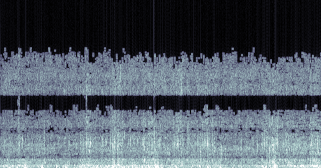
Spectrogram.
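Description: Wind buffeting the microphone over bicycle tyres rolling on a gravel road, with many small crackles and ticks from loose stones under the wheels.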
